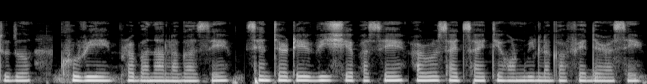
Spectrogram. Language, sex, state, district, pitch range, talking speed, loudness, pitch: Nagamese, female, Nagaland, Kohima, 175-185 Hz, 175 wpm, -14 LUFS, 180 Hz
